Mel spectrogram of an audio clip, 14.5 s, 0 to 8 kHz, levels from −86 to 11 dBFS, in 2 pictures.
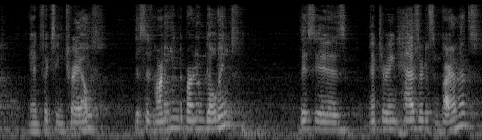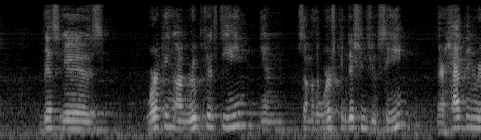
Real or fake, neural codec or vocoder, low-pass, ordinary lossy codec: fake; codec, 44.1 kHz, 2.6 kbps, SNAC; 7.2 kHz; AAC, 48 kbps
